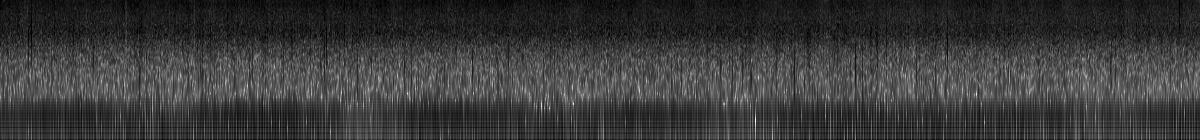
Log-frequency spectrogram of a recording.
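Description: Faint steady hiss with occasional small crackles over a low hum: the background noise of an old audio recording playing between spoken passages.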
